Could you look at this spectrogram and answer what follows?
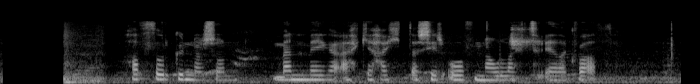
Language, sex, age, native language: Icelandic, female, 18-19, Icelandic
